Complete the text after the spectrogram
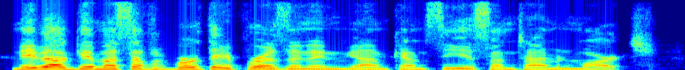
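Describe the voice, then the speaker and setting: A man with a slightly high voice chats as a co-host. He is easygoing and supportive, and the sound is close and dry. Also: expressive, fast, no room sound. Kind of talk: casual chat.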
